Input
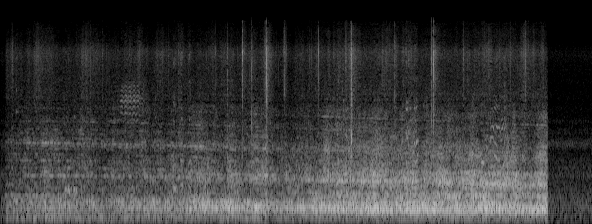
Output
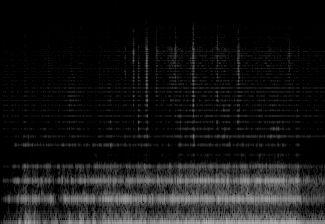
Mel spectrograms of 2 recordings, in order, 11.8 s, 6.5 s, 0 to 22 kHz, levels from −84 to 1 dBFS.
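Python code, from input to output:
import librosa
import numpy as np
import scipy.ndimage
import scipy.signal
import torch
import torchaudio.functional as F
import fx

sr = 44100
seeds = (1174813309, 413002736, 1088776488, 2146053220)

p1 = fx.wiener(x, sr, points=15)
p2 = scipy.signal.sosfilt(scipy.signal.butter(4, 90.0, 'highpass', fs=sr, output='sos'), p1)
p3 = fx.riaa(p2, sr, side='playback')
p4 = fx.noise_reduce_blind(p3, sr, reduce_db=18)
p5 = fx.high_shelf(p4, sr, hz=3400.0, db=9.5)
p6 = fx.over_compress(p5, sr, threshold_db=-25.0, ratio=-1.0)
p7 = p5 + (p6 * librosa.db_to_amplitude(-1.5))
p8 = fx.dmg_crackle(p7, sr, seeds[0], per_s=170.0, level_db=-29.0)
p9 = fx.stretch_vocoder_free(p8, sr, factor=0.55)
p10 = fx.robotise(p9, sr, hz=340.0)
p11 = fx.fixed_phaser(p10, sr, hz=590.0, stages=4)
p12 = fx.echo_diffused(p11, sr, ms=568, feedback_pct=59, wet_db=-13)
p13 = fx.end_taper(p12, sr, db_per_s=120.0)
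y = p13 * librosa.db_to_amplitude(-6.0)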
